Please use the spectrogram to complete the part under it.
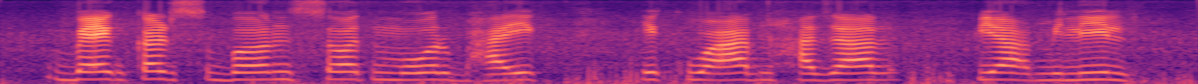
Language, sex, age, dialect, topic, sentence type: Magahi, female, 18-24, Northeastern/Surjapuri, banking, statement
